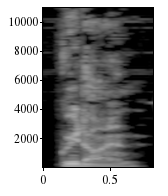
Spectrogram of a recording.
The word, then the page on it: gridiron: Australian English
